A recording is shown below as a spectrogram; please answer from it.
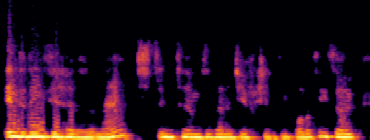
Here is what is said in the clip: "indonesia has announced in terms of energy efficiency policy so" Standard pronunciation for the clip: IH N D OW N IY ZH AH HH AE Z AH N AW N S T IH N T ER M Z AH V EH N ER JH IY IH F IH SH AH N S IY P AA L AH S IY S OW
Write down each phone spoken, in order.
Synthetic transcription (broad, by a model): IH N D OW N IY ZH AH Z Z AH N AW N S T IH N T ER M Z AH V EH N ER JH IY IH F IH SH AH N S IY P AA L AH S IY S OW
